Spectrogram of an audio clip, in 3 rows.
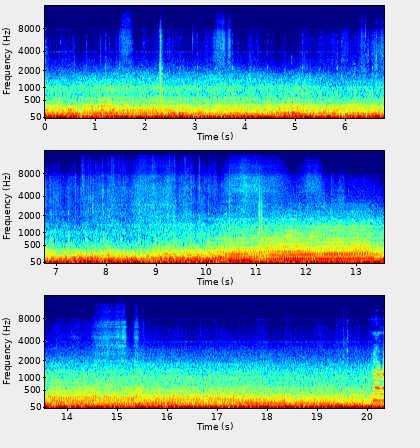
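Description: A 2023 Toyota RAV4 TRD Off Road rolls down a road, a steady close engine and tyre rumble with a rising mechanical tone partway through.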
